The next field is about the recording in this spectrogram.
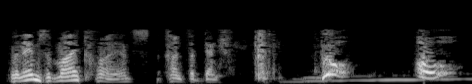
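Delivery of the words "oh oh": sharp high cries of pain. Acted. Detective crushed by the Martian ray, crying out in pain. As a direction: cry out as the ray squeezes him.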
